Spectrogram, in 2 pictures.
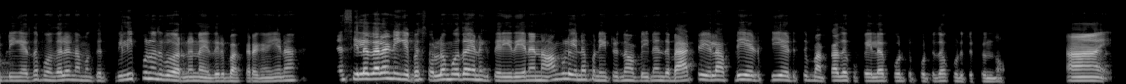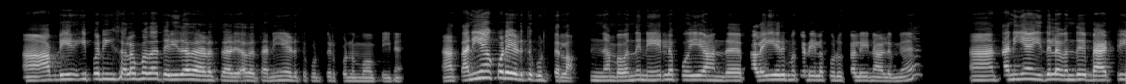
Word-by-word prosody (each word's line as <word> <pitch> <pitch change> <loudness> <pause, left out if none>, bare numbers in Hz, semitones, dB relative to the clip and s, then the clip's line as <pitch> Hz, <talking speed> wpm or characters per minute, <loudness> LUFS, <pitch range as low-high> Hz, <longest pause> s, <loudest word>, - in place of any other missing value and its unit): அப்படிங்கிறது, 175 +3 -6
முதல்ல 195 +3 -2
நமக்கு 180 -2 -9 0.2
விழிப்புணர்வு 245 0 -3
வரணும்னு 175 0 -2
நான் 155 -3 -1
எதிர்பார்க்கிறேங்க. 155 -1 -4
ஏன்னா, 190 +2 -3 0.6
சிலதெல்லாம் 255 +2 +6
நீங்க 235 -3 +2
இப்ப 205 -1 -3
சொல்லம்போது 230 +4 0
தான் 235 -1 +4
எனக்கு 190 -4 -6
தெரியுது. 175 0 -2
ஏன்னா 195 0 +1
நாங்களும் 235 +5 -1
என்ன 215 - -2
பண்ணிட்டு 185 -3 -6
இருந்தோம் 190 +1 -4
அப்படின்னா, 175 +1 -7
இந்த 180 -1 -4
பேட்டரி 205 +5 +1
எல்லாம் 205 -1 0
அப்படியே 220 +2 0
எடுத்து, 210 -1 -11
எடுத்து 190 +2 -11
மக்காத 185 +3 -2
குப்பையெல்லா 165 +2 -3
போட்டு 165 -1 -9
போட்டு 160 -1 -11
தான் 165 0 -9
கொடுத்துட்ருந்தோம். 145 -1 -10 0.7
ஆங் 175 -2 +5 0.5
ஆங் 180 +1 +4
அப்படி 215 +2 0 0.2
இப்ப 255 +2 -1
நீங்க 245 -1 -1
சொல்லம்போது 255 +2 +2
தான் 255 -2 -1
தெரிதா. 225 0 +4
அ - - +5 0.5
அத 180 - 0
தனியா 180 +3 -5
எடுத்துக் 180 -1 -11
கொடுத்திருக்கணுமோ 160 -2 -8
அப்படினு. 150 0 -10 0.5
ஆங் 175 - +1
தனியா 270 +9 +7
கூட 300 -2 +7
எடுத்து 235 -1 0
கொடுத்துடலாம். 170 -4 -4 0.3
நம்ம 180 0 -4
வந்து 210 +3 -3
நேரில 215 +2 0
போயி, 210 0 +1 0.2
அந்த 185 -1 -3 0.2
பழைய 205 +4 +3
இரும்பு 220 -1 0
கடையில 200 -1 -2
கொடுக்கலனாலுமே. 180 -2 -3 0.6
ஆ - - +1 0.3
தனியா 240 +3 +4
இதில 235 +1 +3
வந்து 230 +1 +2
பேட்டரி 205 +3 +4
195 Hz, 175 wpm, -22 LUFS, 175-225 Hz, 0.7 s, தனியா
